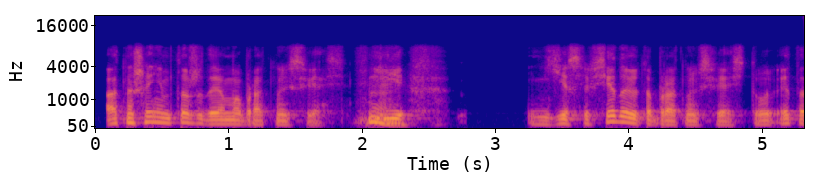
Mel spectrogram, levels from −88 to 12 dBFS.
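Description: No technical faults are audible.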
